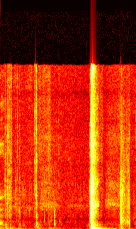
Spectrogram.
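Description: A car door being shut from the inside: one heavy thud about a second and a half in, followed by a lighter click.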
